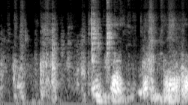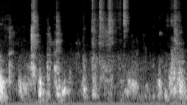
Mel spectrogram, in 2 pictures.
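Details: Siberian Husky puppies making short whimpers and yelps, loudest in a cluster of bursts near the middle, then fading to scattered soft squeaks and panting-like noises, with faint voices in the background.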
